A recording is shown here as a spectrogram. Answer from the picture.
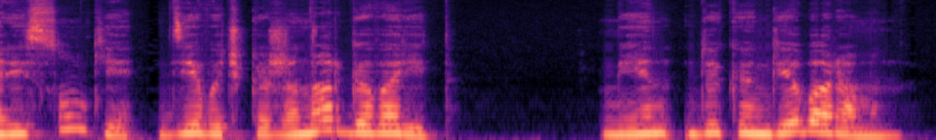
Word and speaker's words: дүкен: Ребята, слово, которое пишется «дүкен», с точки зрения литературного казахского языка лучше произносить «дүкен».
